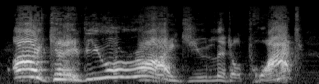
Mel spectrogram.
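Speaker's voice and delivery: angry aristocratic voice. Voicing Lord Baccaris yelling at the man in red. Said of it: "Lord Baccaris leans from his table and stands up and goes".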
